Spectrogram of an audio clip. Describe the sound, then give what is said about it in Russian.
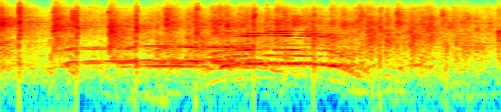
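An audience claps at a live show. Sharp individual claps mix with steady applause, and voices are heard over it. “Обожаю! Похлопаем!”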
